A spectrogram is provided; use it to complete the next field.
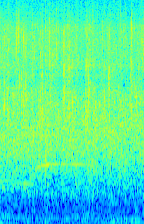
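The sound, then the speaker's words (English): An audience at a prayer service claps together after a prayer, in sustained, dense applause, a steady hiss of many hands with no pauses, fairly loud throughout and no voices standing out. “In Jesus' mighty name, and everybody says, now clap like God has answered your prayer.”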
